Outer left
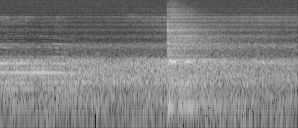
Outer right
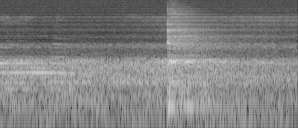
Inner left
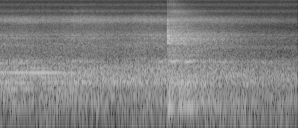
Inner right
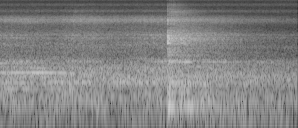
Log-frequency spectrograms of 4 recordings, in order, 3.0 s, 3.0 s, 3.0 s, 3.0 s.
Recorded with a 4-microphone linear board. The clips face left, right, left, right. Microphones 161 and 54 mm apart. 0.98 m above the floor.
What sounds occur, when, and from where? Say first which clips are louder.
1.7 s a snare drum: outer right 1 dB, inner right 1 dB; 20° right (ahead or behind), 1.5 m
